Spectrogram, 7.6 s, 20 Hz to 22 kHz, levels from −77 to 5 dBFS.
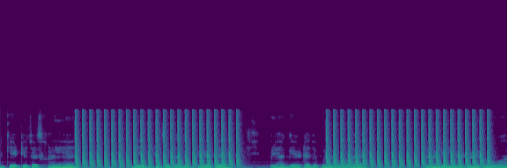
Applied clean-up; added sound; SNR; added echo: none; Gunshot, gunfire; 1 dB; reverberation time 2.6 s.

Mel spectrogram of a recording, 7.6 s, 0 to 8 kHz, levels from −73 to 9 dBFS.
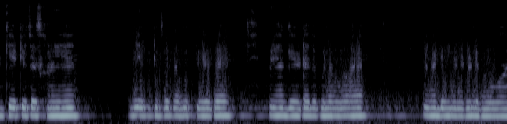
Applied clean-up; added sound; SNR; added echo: neural separator model SepFormer DNS4.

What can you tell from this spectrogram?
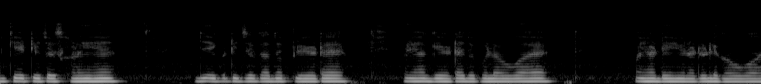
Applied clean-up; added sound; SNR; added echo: none; none; none; none.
